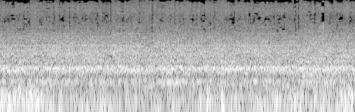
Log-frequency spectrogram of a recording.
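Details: Honey bee swarm under capture: thick, steady buzzing of a great mass of bees, level and continuous, one soft knock midway.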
